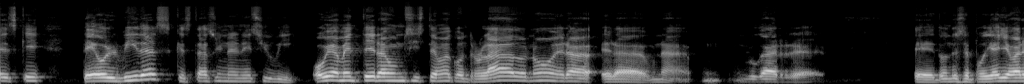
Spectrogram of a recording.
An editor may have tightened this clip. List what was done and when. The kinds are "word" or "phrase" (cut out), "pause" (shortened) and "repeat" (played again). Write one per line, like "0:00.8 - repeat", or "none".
0:03.1 - pause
